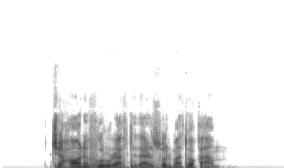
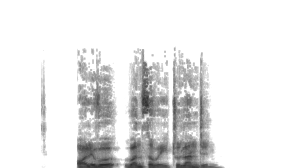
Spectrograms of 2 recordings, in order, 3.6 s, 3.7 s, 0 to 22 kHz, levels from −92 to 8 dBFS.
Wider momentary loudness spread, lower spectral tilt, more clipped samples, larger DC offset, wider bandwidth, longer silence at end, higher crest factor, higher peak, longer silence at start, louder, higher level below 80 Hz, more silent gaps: about the same, 9 LU vs 11 LU; first, -5 dB/octave vs -3.5 dB/octave; neither; neither; second, 9.4 kHz vs 15.5 kHz; about the same, 0.85 s vs 0.95 s; about the same, 22 dB vs 18 dB; about the same, -2 dBFS vs 0 dBFS; second, 0.65 s vs 0.95 s; second, -21 LUFS vs -15 LUFS; second, -66 dBFS vs -52 dBFS; neither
